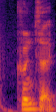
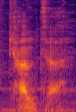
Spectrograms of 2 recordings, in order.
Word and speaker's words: Kunta: Kunta? Not like Kanta. Like you were just slanging some Aussie slang. You Kanta. Kunta.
